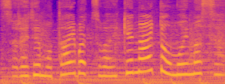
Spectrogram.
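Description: A woman playing a kind, devoted young magic teacher in an anime radio drama, polite and gently instructive. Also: extremely high pitch, brisk, music in the background. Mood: gently correcting.

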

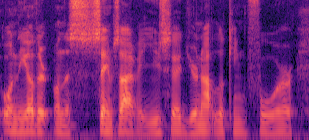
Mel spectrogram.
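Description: A man's voice: on the low side, steady tone, fast, a little mellow. A man in his thirties hosting an interview, phrasing his questions in a tentative, searching, conversational way. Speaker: podcast host, interviewer. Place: small indoor podcast studio.

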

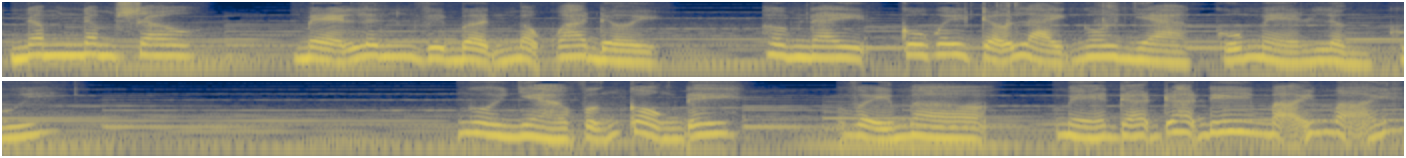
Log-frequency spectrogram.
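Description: A woman narrates a scripted cartoon story at a medium pitch. Music plays clearly behind her voice. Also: slow pace.

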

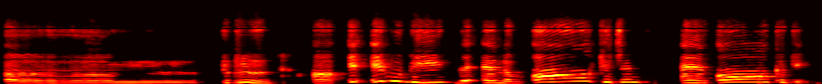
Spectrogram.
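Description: A woman's voice: sits high, very animated, drawn-out words, fairly bright tone, exaggerated voice, rough recording. A woman voicing an eccentric, brusque male candy maker in an amateur puppet show, theatrical and dismissive. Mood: boastful.

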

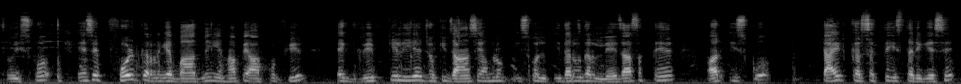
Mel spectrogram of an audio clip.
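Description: A chatty man in his thirties talks viewers through camping gear in a casual home vlog, often stopping to restart a phrase. His voice sits a little high for a man. He is recorded on a phone camera, close up indoors and then farther off on an open rooftop. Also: moderate pace. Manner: chatty, many fillers and restarts, addresses viewers as guys. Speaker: vlogger reviewing gear. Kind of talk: casual product unboxing vlog.

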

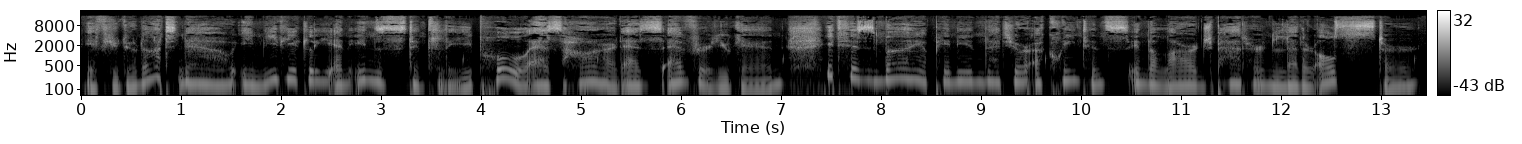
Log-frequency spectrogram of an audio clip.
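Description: A pompous old-fashioned python from a storybook, solemn and long-winded. Each formal phrase is stretched ponderously, with wide swings of pitch in a breathy, husky tone. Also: male voice, sing-song, slow, dark tone, no room sound, exaggerated voice. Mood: pompous, urgent. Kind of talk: storybook character voice.

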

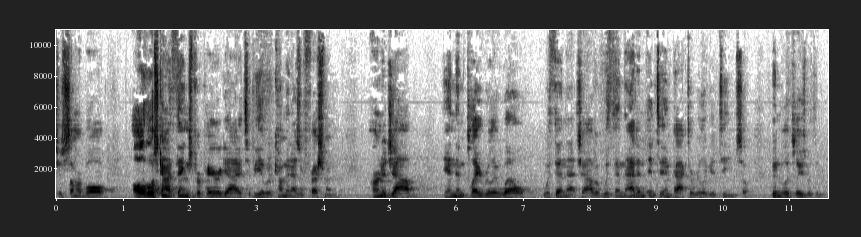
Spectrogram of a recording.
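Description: A man's voice: medium pitch, mellow. A man in his thirties speaks as a coach answering the press. He explains things earnestly in loose, unscripted phrases that he often repeats. Faint ambient noise sits behind him. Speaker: head baseball coach.

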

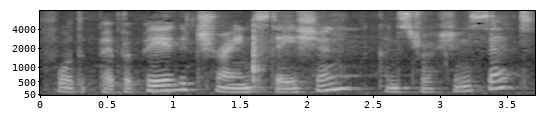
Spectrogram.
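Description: A woman narrating a toy unboxing, gently explaining each step as she builds a set at a table. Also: low-pitched, sing-song, slow, noisy background. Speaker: toy reviewer. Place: indoors at a table, voice behind the camera.

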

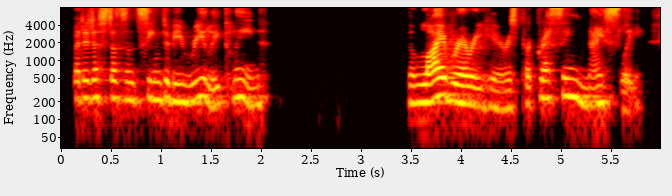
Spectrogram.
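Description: A middle-aged woman reading a letter aloud expressively, clearly enunciated and conversational, like an actress at a podium microphone. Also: medium pitch, a little mellow, slight background noise. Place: indoor auditorium stage at a lectern. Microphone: gooseneck podium microphone.

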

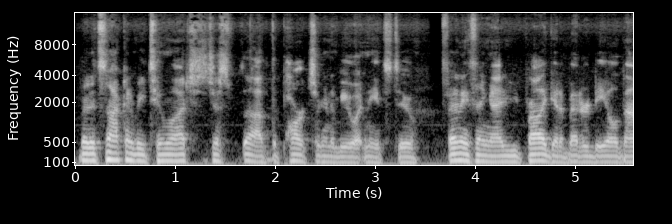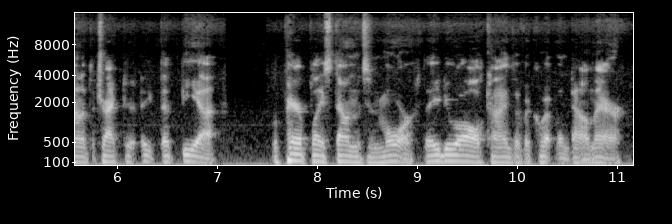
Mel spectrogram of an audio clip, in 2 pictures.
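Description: Mellow-voiced man in casual game role-play. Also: on the low side, steady tone, brisk. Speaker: role-play partner playing equipment dealer.

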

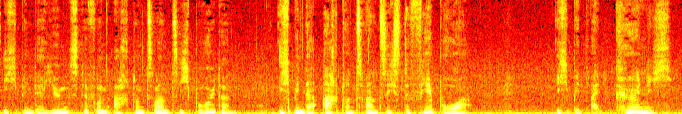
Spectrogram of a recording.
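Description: A woman's voice: deep voice, big pitch swings, measured pace, warm tone, husky, exaggerated voice. A woman in a German radio play, playing a tiny kindly king of a single day, confiding and solemn in storybook fashion. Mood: friendly. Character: tiny kindly February day-king, youngest of twenty-eight brothers.

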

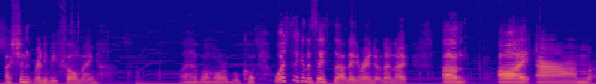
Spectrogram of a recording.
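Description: A young woman with a cold, hoarse and chatty, commenting on a horse game she plays at home into a desk mic. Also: mid-range voice. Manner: chatty, talks to the game and viewers. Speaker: gaming channel host. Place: home room, indoors. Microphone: desk microphone on stand.

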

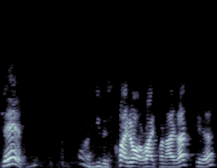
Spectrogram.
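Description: A fussy, absent-minded gentleman in an old 1930s film. His voice sits high and he dithers with prissy indignation. The soundtrack is thin and muffled. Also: animated, moderate pace, slightly rough, no room sound. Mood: bewildered.

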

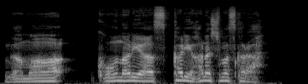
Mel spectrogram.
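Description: A man's voice: on the high side, brisk, vocal fry, bright, forceful tone. A man voicing a troubled, earnest young diner owner in audiobook dialogue, explaining himself in a conversational way. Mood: earnest, confiding.

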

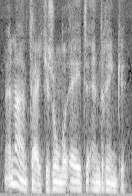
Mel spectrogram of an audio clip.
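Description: An actor playing an eccentric, misanthropic middle-aged shopkeeper in a radio drama, musing to himself in a rambling, gloating way. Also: male voice, fairly low pitch, brisk, heavy background noise, lightly acted. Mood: gloating menace.

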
